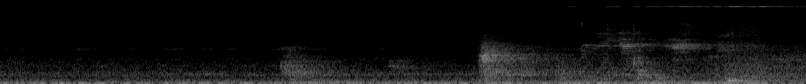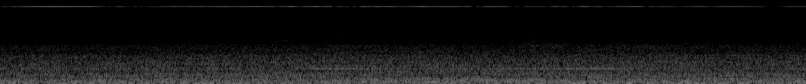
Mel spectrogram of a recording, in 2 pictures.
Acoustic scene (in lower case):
elevator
